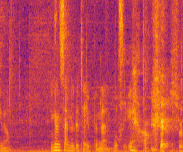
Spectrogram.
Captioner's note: chuckles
